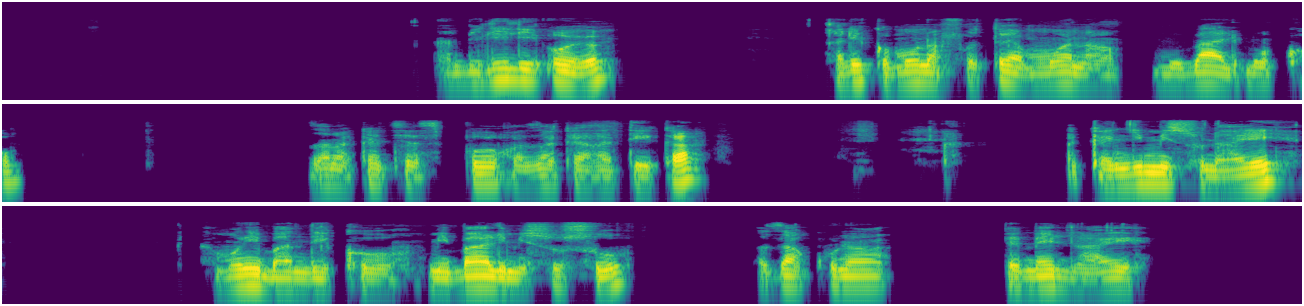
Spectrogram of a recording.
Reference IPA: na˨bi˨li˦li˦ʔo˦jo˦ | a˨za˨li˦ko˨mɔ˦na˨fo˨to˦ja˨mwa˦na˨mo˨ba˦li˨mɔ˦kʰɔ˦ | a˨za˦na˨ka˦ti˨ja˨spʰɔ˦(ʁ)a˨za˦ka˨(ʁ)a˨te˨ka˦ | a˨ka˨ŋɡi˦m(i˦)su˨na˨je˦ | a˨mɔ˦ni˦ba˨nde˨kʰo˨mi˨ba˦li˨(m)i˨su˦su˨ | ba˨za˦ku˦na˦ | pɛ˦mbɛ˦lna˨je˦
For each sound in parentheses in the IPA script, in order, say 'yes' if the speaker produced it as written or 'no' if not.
yes, yes, yes, yes

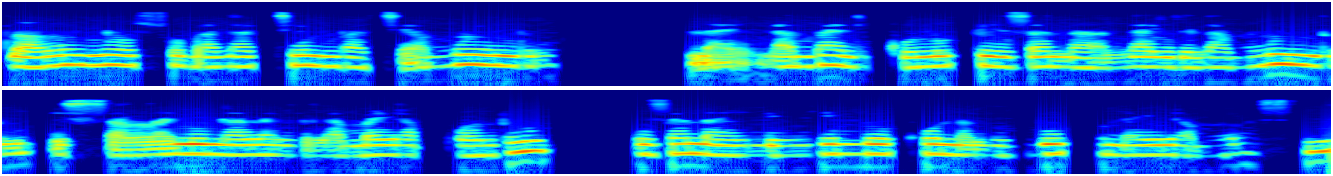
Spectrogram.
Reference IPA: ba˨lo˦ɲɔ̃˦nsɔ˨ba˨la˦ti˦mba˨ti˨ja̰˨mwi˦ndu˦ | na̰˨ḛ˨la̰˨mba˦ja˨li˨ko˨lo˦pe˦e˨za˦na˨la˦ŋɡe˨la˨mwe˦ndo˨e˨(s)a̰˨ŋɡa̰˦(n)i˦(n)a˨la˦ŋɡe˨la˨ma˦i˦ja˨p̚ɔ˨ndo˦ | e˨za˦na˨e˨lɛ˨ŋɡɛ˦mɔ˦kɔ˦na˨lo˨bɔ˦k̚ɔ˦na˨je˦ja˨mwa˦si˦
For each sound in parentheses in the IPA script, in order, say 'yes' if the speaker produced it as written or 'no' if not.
yes, yes, yes

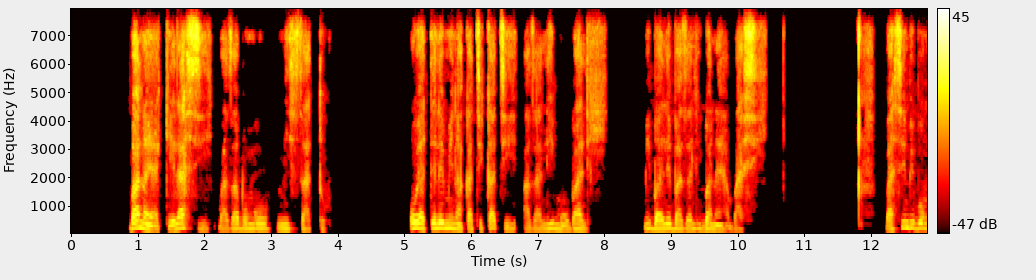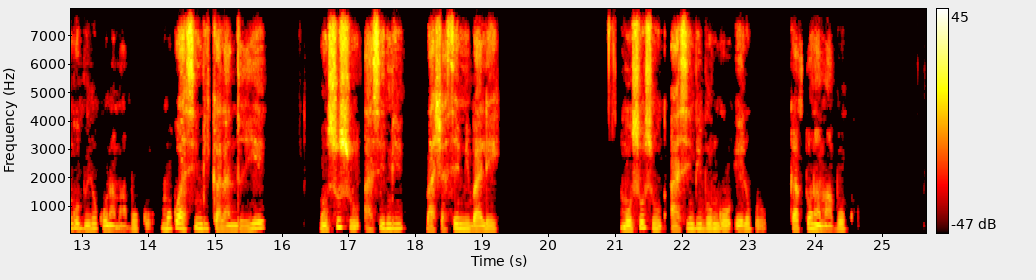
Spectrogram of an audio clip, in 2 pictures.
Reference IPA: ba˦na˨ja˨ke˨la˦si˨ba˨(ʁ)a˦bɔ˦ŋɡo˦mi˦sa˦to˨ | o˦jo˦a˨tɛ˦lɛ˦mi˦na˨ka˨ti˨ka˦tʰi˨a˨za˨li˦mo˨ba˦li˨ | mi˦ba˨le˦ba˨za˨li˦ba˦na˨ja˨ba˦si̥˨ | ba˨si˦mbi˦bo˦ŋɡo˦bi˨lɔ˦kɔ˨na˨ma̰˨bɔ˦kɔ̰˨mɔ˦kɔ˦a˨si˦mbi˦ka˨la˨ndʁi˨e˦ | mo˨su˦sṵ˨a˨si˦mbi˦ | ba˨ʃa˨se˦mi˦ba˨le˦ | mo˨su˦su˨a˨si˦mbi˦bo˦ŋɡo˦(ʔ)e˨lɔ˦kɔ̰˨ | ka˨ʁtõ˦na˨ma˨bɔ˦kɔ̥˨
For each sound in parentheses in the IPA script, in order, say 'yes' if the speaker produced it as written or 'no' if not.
no, yes

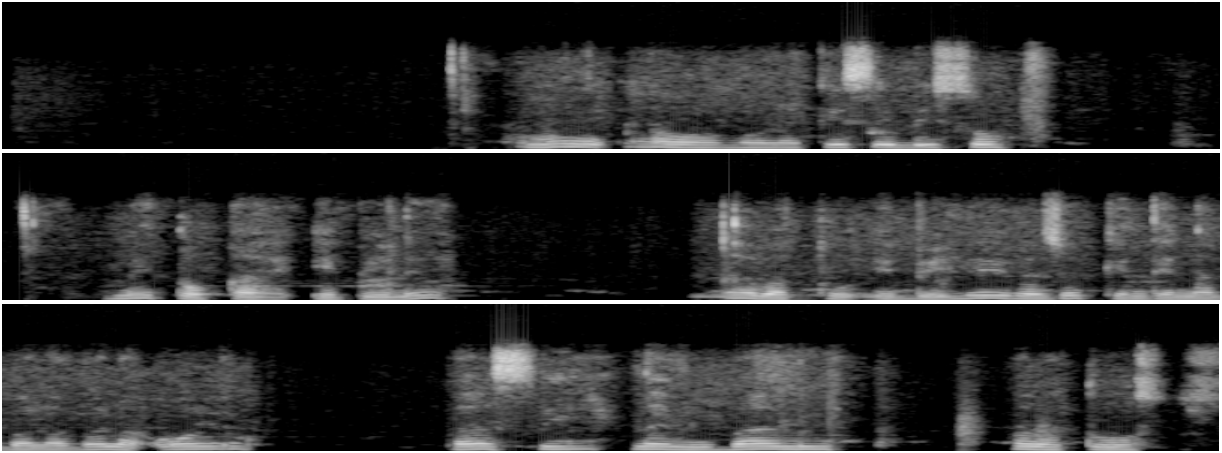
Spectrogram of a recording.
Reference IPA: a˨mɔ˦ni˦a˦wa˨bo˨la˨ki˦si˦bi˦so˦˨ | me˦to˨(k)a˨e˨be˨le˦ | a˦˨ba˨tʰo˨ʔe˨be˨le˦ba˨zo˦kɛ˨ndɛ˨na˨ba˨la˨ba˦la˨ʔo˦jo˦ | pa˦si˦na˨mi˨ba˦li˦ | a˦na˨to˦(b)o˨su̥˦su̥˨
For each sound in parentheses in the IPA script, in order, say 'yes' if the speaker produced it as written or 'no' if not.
yes, no

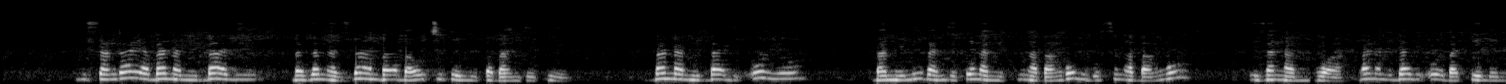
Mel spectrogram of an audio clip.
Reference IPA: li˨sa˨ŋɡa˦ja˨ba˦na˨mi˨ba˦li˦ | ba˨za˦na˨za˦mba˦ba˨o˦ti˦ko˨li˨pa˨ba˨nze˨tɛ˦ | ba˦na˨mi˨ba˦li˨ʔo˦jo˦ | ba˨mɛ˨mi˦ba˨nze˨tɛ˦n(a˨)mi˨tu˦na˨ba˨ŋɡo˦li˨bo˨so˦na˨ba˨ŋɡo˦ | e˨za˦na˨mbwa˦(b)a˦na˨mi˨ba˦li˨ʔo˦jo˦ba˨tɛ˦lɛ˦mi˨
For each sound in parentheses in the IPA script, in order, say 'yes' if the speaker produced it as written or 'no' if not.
yes, yes

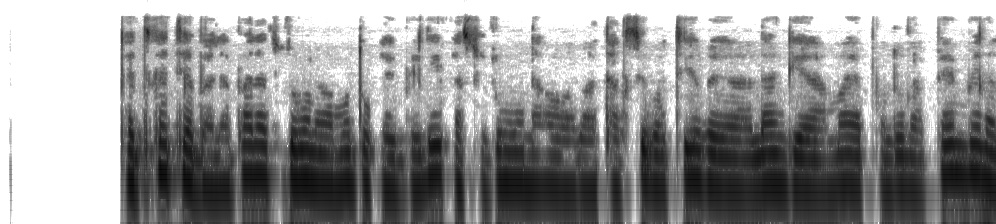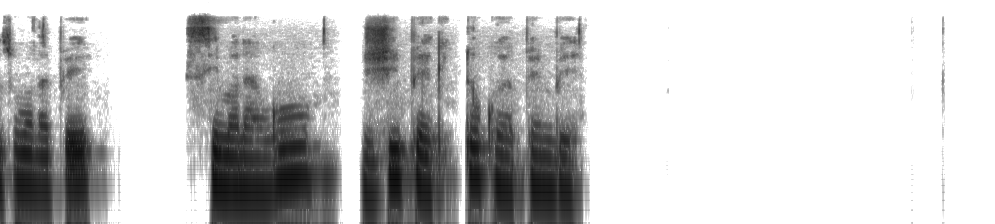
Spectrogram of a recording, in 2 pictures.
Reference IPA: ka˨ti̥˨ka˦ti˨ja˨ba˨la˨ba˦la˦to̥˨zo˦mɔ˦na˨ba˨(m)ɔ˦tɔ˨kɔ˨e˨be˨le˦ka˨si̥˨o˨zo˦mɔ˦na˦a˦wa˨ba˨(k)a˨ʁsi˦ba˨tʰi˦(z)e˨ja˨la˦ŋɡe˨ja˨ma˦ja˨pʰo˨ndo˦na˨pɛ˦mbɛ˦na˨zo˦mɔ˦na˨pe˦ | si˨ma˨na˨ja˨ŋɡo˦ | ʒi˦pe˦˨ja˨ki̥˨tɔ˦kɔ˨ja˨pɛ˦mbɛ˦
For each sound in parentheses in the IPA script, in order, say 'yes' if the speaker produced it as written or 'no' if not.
yes, no, no

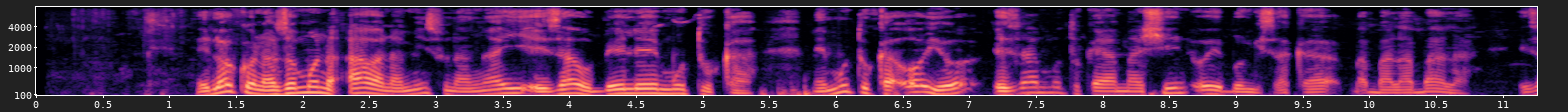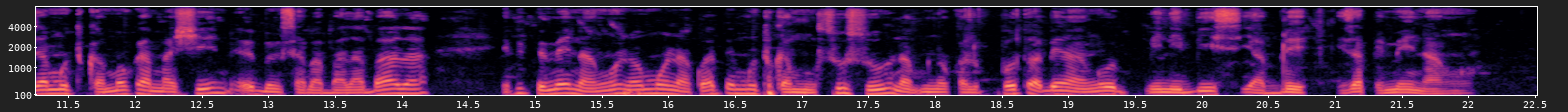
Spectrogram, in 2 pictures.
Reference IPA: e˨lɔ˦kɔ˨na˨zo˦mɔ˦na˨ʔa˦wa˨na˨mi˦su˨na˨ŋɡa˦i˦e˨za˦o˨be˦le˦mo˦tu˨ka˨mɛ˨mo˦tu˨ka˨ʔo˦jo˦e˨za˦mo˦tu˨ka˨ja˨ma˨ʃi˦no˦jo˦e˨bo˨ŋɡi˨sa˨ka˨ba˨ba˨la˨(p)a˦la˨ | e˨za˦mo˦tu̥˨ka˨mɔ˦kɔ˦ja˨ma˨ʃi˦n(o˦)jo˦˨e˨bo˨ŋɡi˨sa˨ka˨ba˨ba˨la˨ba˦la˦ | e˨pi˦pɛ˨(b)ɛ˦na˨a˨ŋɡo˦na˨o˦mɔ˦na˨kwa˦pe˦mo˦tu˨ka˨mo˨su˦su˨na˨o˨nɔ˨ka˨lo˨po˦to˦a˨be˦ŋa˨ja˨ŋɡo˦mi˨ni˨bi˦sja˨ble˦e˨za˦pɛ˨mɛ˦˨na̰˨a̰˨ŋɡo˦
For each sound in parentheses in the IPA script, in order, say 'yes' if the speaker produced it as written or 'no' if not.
no, yes, no

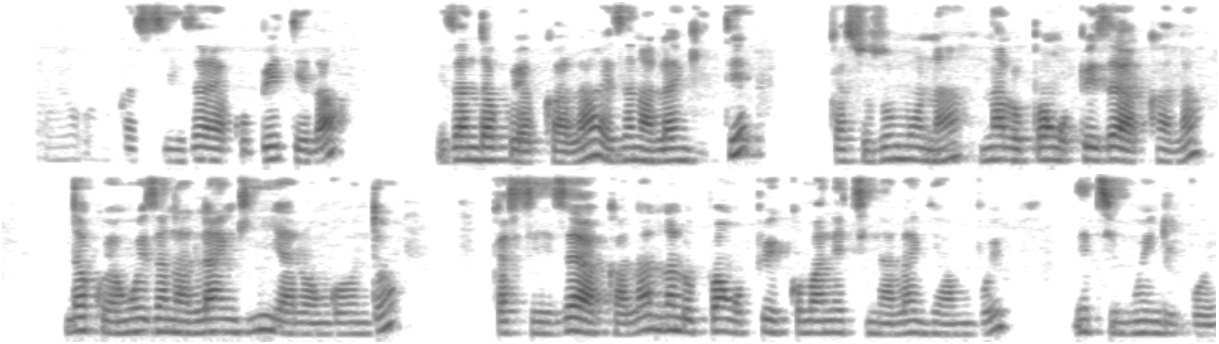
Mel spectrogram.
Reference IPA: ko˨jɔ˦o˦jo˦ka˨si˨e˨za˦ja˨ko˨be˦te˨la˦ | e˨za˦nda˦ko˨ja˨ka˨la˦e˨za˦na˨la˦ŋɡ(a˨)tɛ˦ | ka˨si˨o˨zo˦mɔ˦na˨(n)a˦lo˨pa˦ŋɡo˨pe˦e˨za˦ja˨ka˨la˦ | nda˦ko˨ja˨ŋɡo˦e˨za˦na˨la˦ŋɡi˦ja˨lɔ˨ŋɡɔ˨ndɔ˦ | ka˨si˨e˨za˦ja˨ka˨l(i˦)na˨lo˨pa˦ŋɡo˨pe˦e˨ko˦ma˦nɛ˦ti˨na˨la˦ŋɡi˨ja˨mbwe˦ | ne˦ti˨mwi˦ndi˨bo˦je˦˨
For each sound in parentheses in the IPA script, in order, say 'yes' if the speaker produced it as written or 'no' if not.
no, yes, no

